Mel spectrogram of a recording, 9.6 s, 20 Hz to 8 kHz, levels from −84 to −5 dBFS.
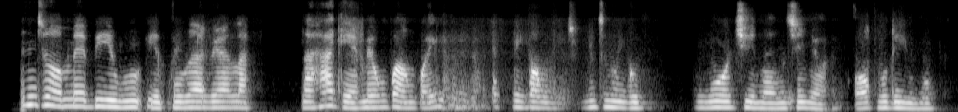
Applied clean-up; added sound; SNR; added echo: neural mask model DeepFilterNet 3.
